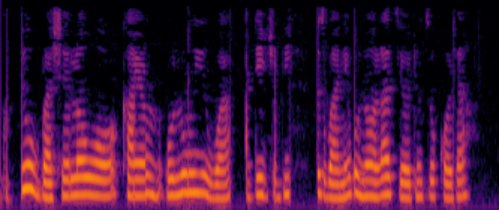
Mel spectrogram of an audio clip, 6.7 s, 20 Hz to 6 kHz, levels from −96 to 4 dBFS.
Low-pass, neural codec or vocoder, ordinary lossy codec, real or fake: 5.4 kHz; none; MP3, 24 kbps; real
